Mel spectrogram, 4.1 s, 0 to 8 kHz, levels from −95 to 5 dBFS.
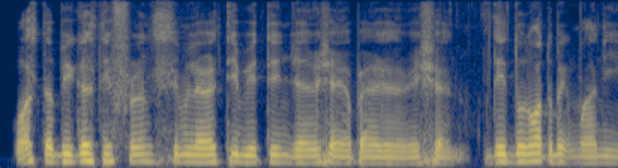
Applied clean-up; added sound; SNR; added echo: neural mask model Resemble Enhance denoiser.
